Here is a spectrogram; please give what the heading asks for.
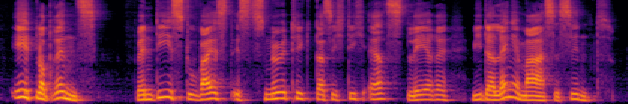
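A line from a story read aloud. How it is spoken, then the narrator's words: Wise man calling out. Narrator (German): rief hier der Weise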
